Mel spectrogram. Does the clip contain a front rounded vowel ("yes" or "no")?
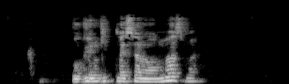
yes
